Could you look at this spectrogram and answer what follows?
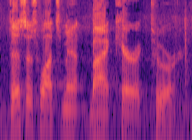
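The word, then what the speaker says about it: charaktēr: And it's pronounced character. It's where we get our word character.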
